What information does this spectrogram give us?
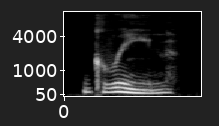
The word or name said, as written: green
